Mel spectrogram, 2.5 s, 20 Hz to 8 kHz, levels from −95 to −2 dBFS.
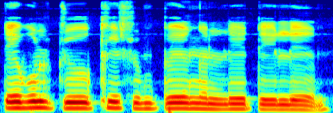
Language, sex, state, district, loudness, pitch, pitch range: Wancho, male, Arunachal Pradesh, Longding, -12 LUFS, 145 Hz, 130-160 Hz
